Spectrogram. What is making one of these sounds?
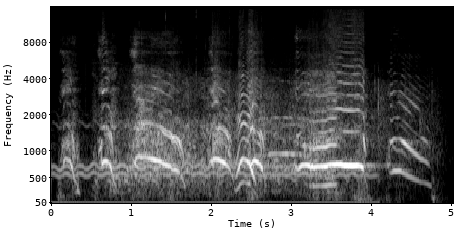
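A crowd laughs and cheers.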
